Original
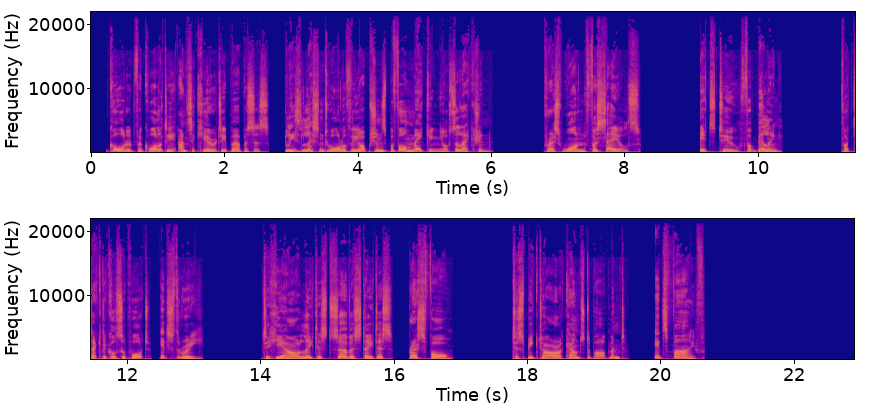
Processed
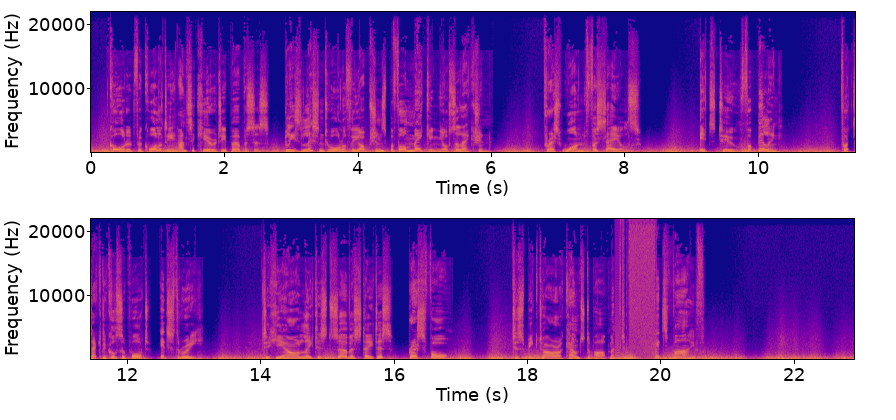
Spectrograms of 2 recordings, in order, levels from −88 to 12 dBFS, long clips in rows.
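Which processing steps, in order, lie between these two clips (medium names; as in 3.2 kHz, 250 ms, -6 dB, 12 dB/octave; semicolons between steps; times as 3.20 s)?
19.31–19.94 s: one-bit comparator; wind noise 200 Hz -32 dBFS; three bands compressed up and down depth 70%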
